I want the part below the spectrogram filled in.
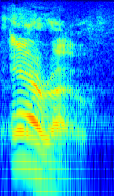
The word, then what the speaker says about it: airo: And the word is the word aero. I better spell it for you because you're going to spell it wrong otherwise. It's not a chocolate bar. A-I-R-O. And it's the word aero. A-I-R-O.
